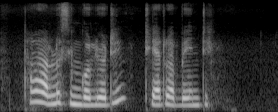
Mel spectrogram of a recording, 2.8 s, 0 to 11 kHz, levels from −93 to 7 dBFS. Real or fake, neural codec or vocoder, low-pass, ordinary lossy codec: real; none; 9.9 kHz; AAC, 48 kbps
